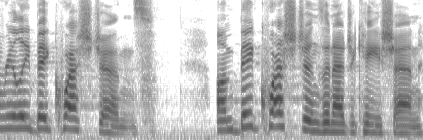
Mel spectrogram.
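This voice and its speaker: A woman speaks in a raised, projected voice with a bright, sharp, animated tone and very wide pitch swings. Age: 50s. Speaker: dean of students and keynote speaker. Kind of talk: keynote talk. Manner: fast.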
